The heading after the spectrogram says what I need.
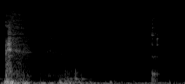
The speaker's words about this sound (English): oh hold on, hold on, hold on. I burped again.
